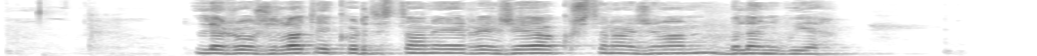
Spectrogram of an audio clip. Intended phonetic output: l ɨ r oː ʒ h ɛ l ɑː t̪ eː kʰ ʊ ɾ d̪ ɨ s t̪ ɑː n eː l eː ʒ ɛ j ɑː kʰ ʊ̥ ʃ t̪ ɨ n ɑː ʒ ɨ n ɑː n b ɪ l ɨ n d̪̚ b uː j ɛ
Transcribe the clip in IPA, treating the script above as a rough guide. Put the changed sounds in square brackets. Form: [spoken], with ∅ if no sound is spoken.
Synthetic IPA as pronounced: l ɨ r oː ʒ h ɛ l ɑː t̪ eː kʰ ʊ ɾ d̪ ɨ s t̪ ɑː n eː [r] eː ʒ ɛ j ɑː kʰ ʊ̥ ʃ t̪ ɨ n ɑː ʒ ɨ n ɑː n b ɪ l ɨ n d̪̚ b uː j ɛ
